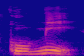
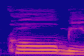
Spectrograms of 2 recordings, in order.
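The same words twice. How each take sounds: First: The stress is on the last syllable. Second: The stress is on the first syllable. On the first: The speaker calls it right. "instead of comi" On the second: The speaker calls it wrong. "if you don't put the accent, it will be comi"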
